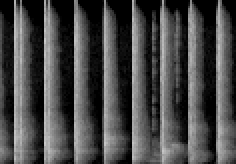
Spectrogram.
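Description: Eight loud, sharp hand claps in a steady, even rhythm, about three per second, with no voices in between.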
